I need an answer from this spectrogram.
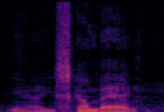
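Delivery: muttering under breath. Retelling silently judging a guy who approached, muttering under breath. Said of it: "judging him under my breath".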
